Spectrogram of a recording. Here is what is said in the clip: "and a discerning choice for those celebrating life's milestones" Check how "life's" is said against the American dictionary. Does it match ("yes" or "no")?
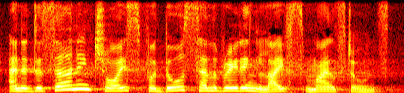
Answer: yes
